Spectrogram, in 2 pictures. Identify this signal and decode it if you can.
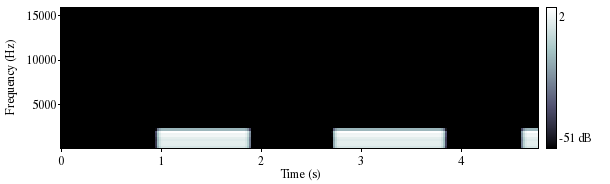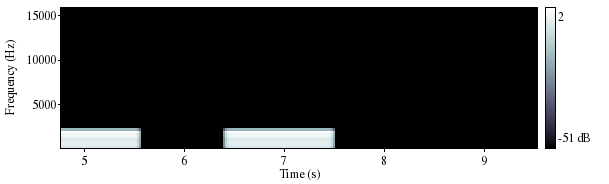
Ship horn signal, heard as a ship's horn, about 200 Hz. 4 short. At sea: a pilot vessel's identity signal in fog.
